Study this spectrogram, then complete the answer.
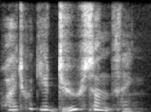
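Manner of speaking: urgent whisper. Acted. Siobhan in the back hall, urgent whisper.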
